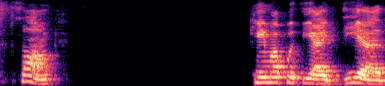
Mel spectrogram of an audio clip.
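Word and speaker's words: Max Planck: was by Max Funk spelled like plank but I got told by my Eastern European grad school instructor that if you ever pronounce that plank he was just going to straight fail you so it's PL you had to be very careful with the way you pronounce this in front of of ysep mik he's very very picky about his Eastern European names um max plunk came up with the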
